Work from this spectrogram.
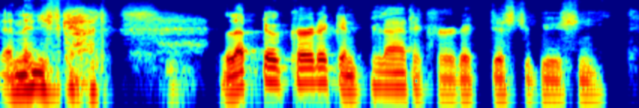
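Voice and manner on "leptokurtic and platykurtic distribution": campy movie villain voice. Speaker explains a statistics graphic, saying the distribution names in a Doctor Evil impression. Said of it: "without bringing out my Doctor Evil impression".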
